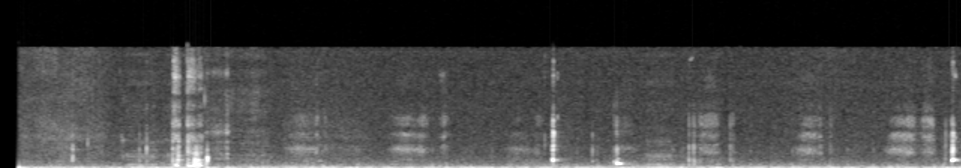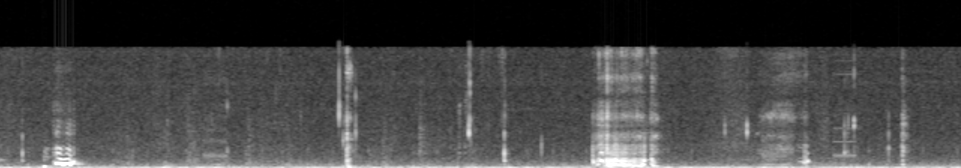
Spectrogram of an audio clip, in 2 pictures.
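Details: Nine-day-old baby girl: repeated short abrupt catches, about six or seven over thirteen seconds, soft background noise; ongoing hiccups.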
